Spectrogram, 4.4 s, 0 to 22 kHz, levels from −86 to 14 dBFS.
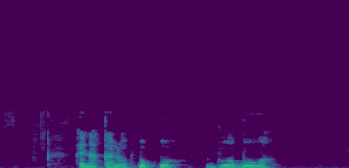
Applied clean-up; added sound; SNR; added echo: none; none; none; none.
